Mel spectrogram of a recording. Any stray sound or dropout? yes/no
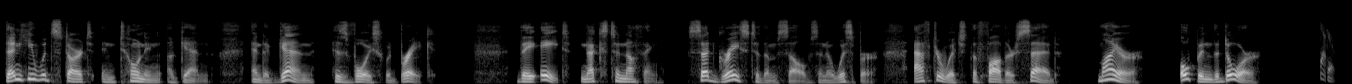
yes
